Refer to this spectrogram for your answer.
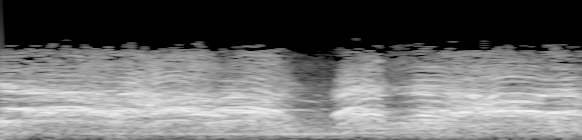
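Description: A large crowd of retired Iranian steel industry workers chants loudly in unison at a protest in Lenjan, Isfahan, over unpaid pensions, many voices blending into a continuous roar with a brief dip in the middle before the chant surges back.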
